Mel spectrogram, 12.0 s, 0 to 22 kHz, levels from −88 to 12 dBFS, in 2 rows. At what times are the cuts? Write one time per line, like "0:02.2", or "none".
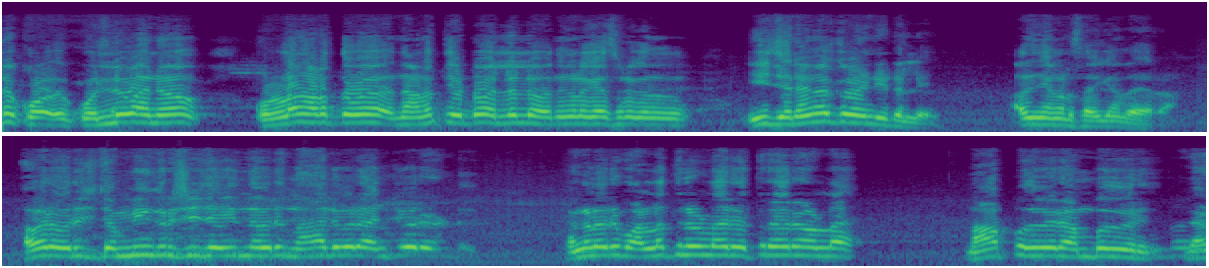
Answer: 0:05.9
